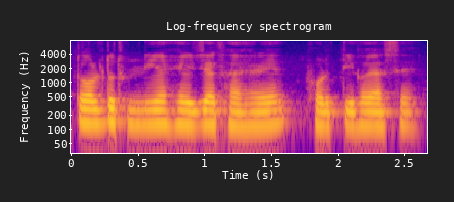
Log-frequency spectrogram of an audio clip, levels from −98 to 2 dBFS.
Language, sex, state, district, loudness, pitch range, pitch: Assamese, male, Assam, Kamrup Metropolitan, -17 LUFS, 120-130 Hz, 125 Hz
